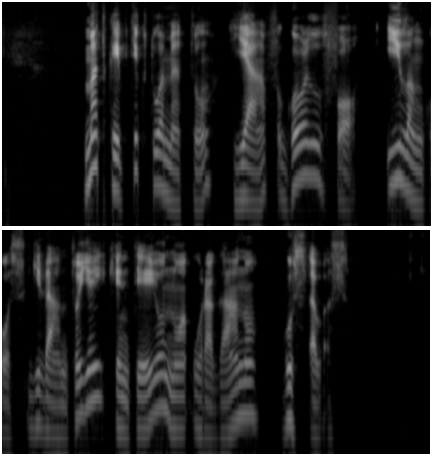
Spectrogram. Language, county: Lithuanian, Klaipėda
